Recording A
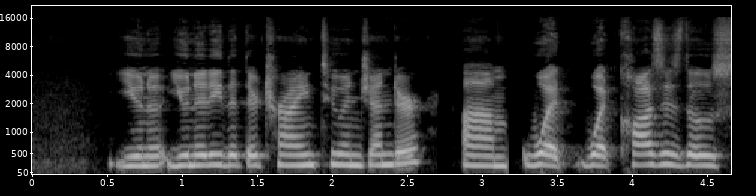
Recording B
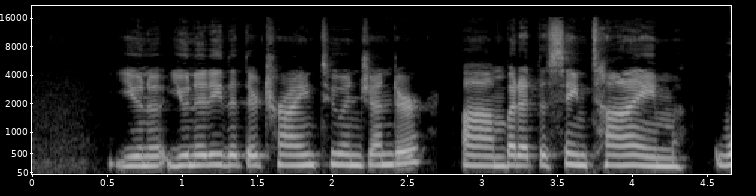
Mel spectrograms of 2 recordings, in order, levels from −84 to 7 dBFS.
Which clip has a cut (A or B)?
A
